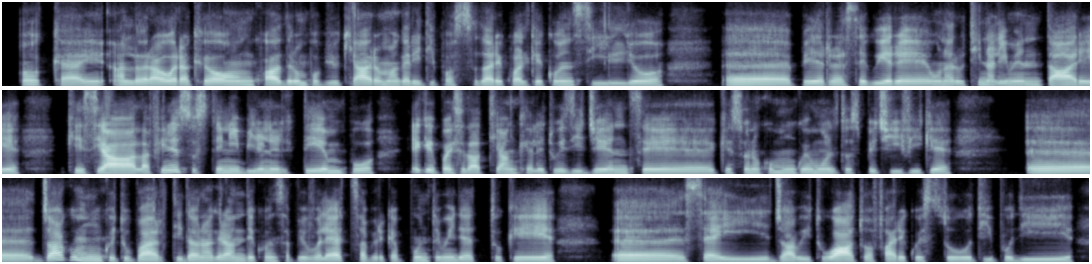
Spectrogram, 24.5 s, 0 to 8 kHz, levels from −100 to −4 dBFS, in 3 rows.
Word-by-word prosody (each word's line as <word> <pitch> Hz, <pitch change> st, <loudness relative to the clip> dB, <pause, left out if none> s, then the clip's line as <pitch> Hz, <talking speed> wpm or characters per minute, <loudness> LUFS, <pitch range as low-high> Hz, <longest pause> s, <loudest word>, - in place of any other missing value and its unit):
Okay. 160 Hz, -4 st, -1 dB
Allora, 170 Hz, -2 st, +2 dB
ora 175 Hz, 0 st, +4 dB
che 180 Hz, 0 st, -4 dB
ho 175 Hz, 0 st, +5 dB
un 175 Hz, +1 st, 0 dB
quadro 175 Hz, 0 st, +3 dB
un 175 Hz, -, -1 dB
po' 175 Hz, 0 st, -6 dB
più 175 Hz, +1 st, -9 dB
chiaro, 170 Hz, 0 st, +3 dB
magari, 170 Hz, 0 st, -2 dB
ti -, -, -14 dB
posso 165 Hz, +2 st, -4 dB
dare 170 Hz, -1 st, +2 dB
qualche 170 Hz, 0 st, -2 dB
consiglio, 165 Hz, -1 st, -1 dB, 0.4 s
uhm, 170 Hz, -1 st, +2 dB
per 170 Hz, -1 st, -1 dB
seguire 170 Hz, 0 st, +2 dB
una 165 Hz, 0 st, -1 dB
routine 170 Hz, +1 st, -4 dB
alimentare 165 Hz, 0 st, +2 dB, 0.3 s
che 185 Hz, -, -4 dB
sia 170 Hz, -2 st, +8 dB
alla 165 Hz, 0 st, +2 dB
fine 210 Hz, +6 st, -1 dB
sostenibile 175 Hz, -6 st, 0 dB
nel 165 Hz, -2 st, -2 dB
tempo, 175 Hz, +1 st, -2 dB, 0.2 s
e -, -, 0 dB
che 230 Hz, -1 st, +1 dB
poi 180 Hz, -1 st, +1 dB
si 175 Hz, -, -2 dB
adatti 165 Hz, 0 st, 0 dB
anche 165 Hz, 0 st, -2 dB
alle 165 Hz, 0 st, -4 dB
tue 170 Hz, +1 st, -8 dB
esigenze 165 Hz, 0 st, -1 dB
che 175 Hz, -, -8 dB
sono, 170 Hz, +1 st, -3 dB
comunque, 170 Hz, +1 st, -5 dB
molto 165 Hz, 0 st, -4 dB
specifiche. 170 Hz, -1 st, -3 dB, 0.5 s
Uhm, 175 Hz, -2 st, +1 dB
già 210 Hz, +7 st, +4 dB
comunque 210 Hz, -4 st, -2 dB
tu 195 Hz, -, -8 dB
parti 170 Hz, +1 st, +2 dB
da 170 Hz, -2 st, +1 dB
una 165 Hz, 0 st, +1 dB
grande 165 Hz, 0 st, 0 dB
consapevolezza 165 Hz, +1 st, -1 dB
perché, 165 Hz, 0 st, -7 dB
appunto, 170 Hz, +1 st, -6 dB
mi 165 Hz, -, -3 dB
hai 165 Hz, -, -2 dB
detto 165 Hz, +1 st, -5 dB
che, 165 Hz, 0 st, 0 dB, 0.4 s
uhm, 165 Hz, -2 st, +2 dB
sei 160 Hz, 0 st, 0 dB
già 165 Hz, +1 st, 0 dB
abituato 165 Hz, +1 st, +4 dB
a -, -, -3 dB
fare 165 Hz, +1 st, -1 dB
questo 165 Hz, 0 st, -5 dB
tipo 165 Hz, 0 st, -9 dB
di, 165 Hz, 0 st, -4 dB
170 Hz, 165 wpm, -24 LUFS, 165-175 Hz, 0.5 s, sia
